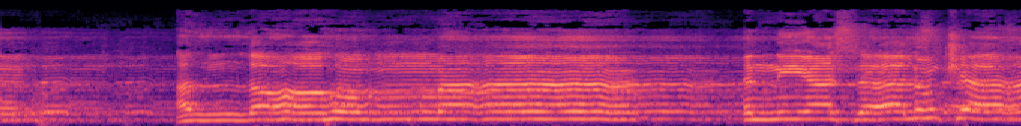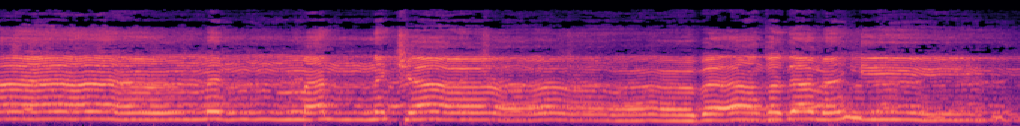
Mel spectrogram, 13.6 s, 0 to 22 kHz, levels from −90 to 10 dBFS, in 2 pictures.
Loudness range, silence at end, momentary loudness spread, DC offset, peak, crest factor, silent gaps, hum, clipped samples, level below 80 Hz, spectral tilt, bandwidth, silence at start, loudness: 2 LU; 0 s; 10 LU; under 0.1%; 0 dBFS; 12 dB; none; none; under 0.1%; -58 dBFS; -2.5 dB/octave; 16 kHz; 0 s; -12 LUFS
